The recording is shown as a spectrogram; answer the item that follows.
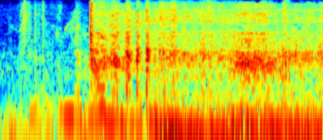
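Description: A vehicle engine comes in suddenly about a second in and runs on loudly, with a low rumble from about two seconds in.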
